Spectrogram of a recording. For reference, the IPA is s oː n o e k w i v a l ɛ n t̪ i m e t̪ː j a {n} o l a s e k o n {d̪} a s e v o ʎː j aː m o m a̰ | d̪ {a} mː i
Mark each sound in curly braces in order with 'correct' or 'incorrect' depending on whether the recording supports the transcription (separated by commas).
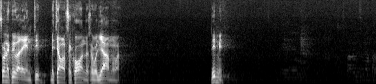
incorrect, correct, incorrect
